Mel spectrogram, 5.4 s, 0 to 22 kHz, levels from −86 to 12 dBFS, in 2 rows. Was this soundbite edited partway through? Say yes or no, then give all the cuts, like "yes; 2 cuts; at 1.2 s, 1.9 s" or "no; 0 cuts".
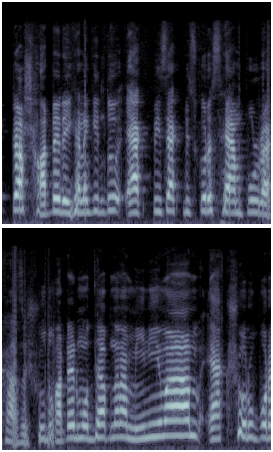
yes; 1 cut; at 3.1 s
